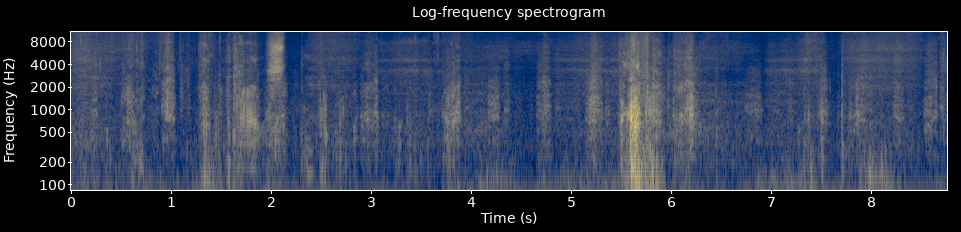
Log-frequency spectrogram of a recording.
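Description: Dogue de Bordeaux panting hard after rough play, in quick irregular breaths, with one louder burst of noise a little past halfway.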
